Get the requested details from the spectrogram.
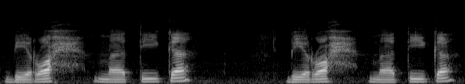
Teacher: اس ہا کی ادائیگی بھی صحیح کریں گے، حلق کے درمیان والے حصے سے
